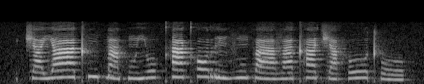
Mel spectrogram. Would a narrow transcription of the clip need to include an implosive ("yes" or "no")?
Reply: yes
